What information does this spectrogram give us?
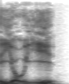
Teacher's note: notice that it becomes second tone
